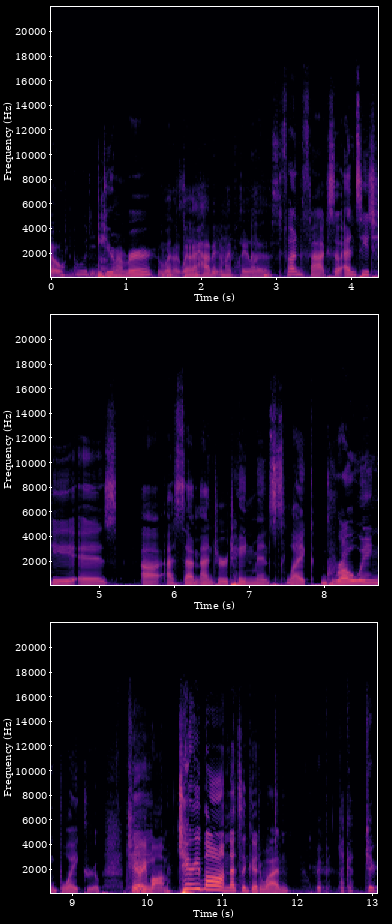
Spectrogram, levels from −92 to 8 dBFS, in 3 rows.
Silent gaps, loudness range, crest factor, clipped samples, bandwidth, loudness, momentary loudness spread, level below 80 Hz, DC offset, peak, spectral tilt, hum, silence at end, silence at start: none; 11 LU; 28 dB; under 0.1%; 15.5 kHz; -37 LUFS; 21 LU; -42 dBFS; under 0.1%; -8 dBFS; -5 dB/octave; none; 0 s; 0 s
